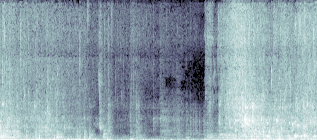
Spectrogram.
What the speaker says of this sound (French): Vous égouttez comme ceci.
